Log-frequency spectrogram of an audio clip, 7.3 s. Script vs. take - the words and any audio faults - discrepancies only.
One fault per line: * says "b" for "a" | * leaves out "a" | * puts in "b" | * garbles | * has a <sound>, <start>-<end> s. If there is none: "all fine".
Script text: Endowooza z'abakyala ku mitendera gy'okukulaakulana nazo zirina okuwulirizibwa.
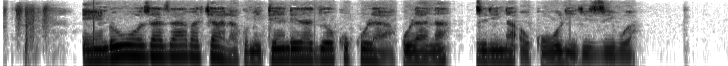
* leaves out "nazo"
